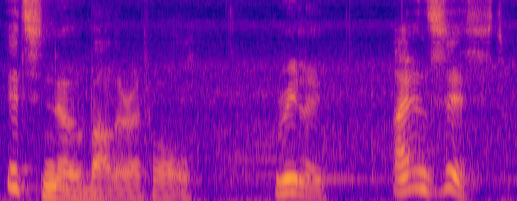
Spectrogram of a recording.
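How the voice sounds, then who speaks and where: An actor playing a polite, smoothly authoritative navy captain in a comedic radio play, with background noise. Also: male voice, medium pitch, big pitch swings, slow, exaggerated voice. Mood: courteous, insistent.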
